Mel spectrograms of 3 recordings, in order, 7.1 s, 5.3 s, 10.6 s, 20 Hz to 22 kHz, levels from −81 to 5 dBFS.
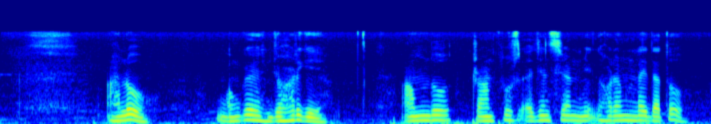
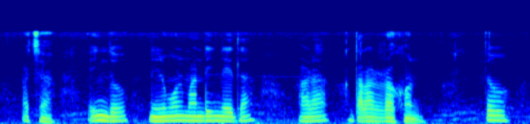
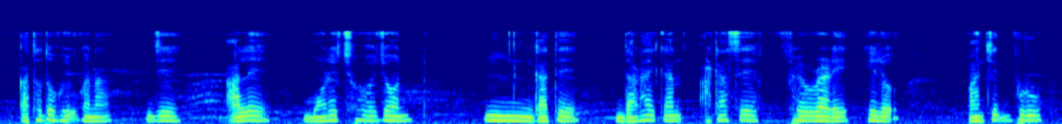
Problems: none marked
